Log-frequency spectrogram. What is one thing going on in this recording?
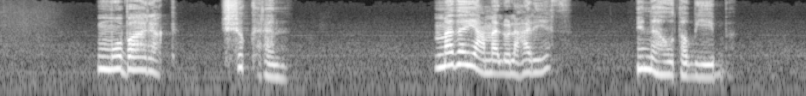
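A woman answers calmly, close by.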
